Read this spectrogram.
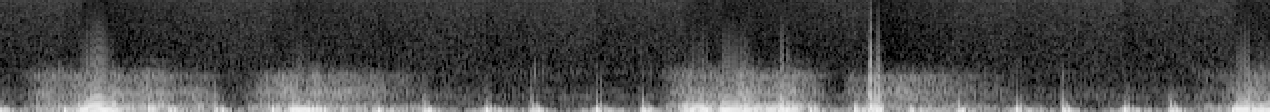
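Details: Own heartbeat recorded during sleep after rolling over, clipped from a four-hour sleeping video: muffled, regular low heart thumps beneath loud, slow, rumbling snoring-like sleep breaths; ASMR, headphones advised.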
